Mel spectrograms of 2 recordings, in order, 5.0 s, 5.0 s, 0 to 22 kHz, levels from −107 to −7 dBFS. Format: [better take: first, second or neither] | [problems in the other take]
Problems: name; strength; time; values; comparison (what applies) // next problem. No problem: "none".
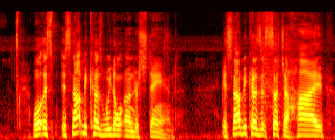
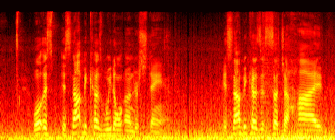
first | wind noise on the microphone; occasional gusts; 20 dB below the speech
